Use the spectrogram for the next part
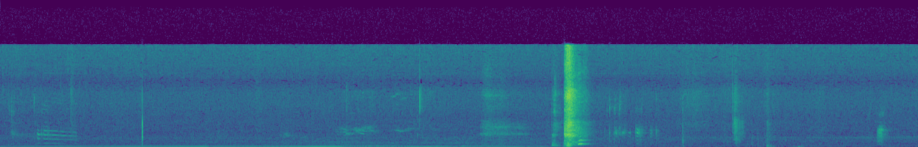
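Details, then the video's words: Domestic cat disturbed by sneezing while trying to sleep indoors; a few short soft meows early on, a low steady hum, then a loud sneeze-like burst followed by scattered small clicks and rustles. "Sneezing Disturbs Sleeping Cat"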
